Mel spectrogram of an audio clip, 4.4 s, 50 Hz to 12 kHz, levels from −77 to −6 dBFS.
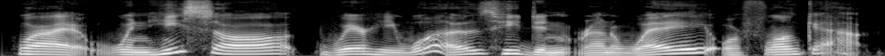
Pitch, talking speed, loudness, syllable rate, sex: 175 Hz, 190 wpm, -16 LUFS, 4.0 syllables/s, female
